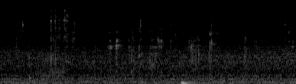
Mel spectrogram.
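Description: Soft, wet chewing of a flour tortilla enchilada, quiet squishy mouth sounds close to the mic with a single faint bite thump partway through.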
